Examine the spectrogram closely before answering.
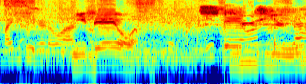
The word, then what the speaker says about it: Ideon: and Ideon, I think, is the other one I have sitting on my computer to watch. Ideon. Ideon, Excuse is you.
